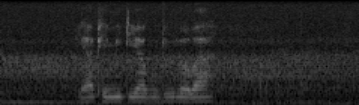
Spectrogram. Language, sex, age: Southern Sotho, male, 24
